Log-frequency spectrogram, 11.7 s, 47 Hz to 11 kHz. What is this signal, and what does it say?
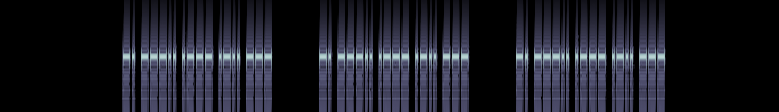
Morse code, heard as a keyed tone, about 34 wpm, 700 Hz. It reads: N8JLO N8JLO N8JLO
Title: USA Call Signs - 5 Characters - Repeated 3x - 35wpm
